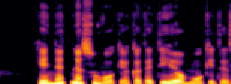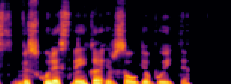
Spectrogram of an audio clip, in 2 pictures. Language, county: Lithuanian, Vilnius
